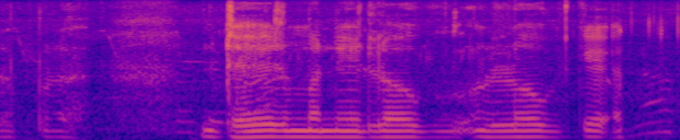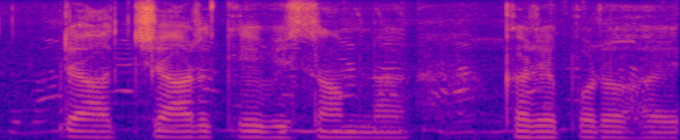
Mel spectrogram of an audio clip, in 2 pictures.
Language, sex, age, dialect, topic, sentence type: Magahi, male, 31-35, Southern, banking, statement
